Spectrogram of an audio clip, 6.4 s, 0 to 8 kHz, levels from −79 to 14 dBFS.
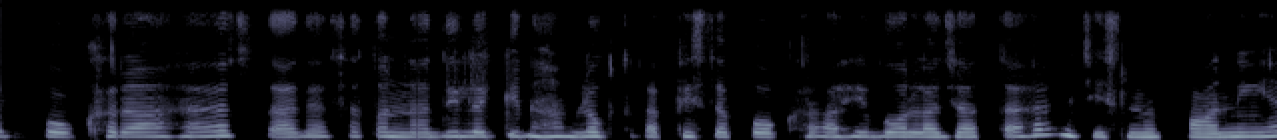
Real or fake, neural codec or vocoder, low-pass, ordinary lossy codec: real; none; 7.2 kHz; none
